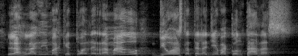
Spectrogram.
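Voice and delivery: loud, rising sermon fervor; preaching at full force. Acted. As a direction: drive it home to the congregation, loud.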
